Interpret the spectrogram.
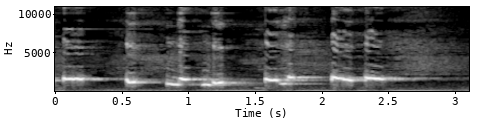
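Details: Straw-headed bulbul delivering loud, mellow whistled phrases with sliding, bubbling notes in clusters about half a second apart, ropel style, strong and continuous over a low hum.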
